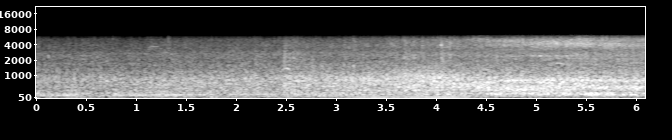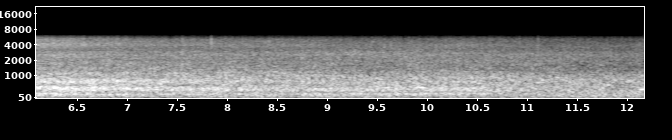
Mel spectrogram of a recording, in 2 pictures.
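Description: A bus passing close by in street traffic. Its sound swells over a couple of seconds to a peak and then slowly fades, over a steady background of traffic noise.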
